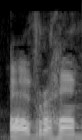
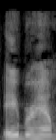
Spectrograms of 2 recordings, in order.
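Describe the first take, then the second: First: The name is pronounced the Hebrew way. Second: The name is pronounced the usual English way.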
